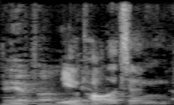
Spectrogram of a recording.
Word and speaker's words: Neapolitan: Neapolitan? Neapolitan.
